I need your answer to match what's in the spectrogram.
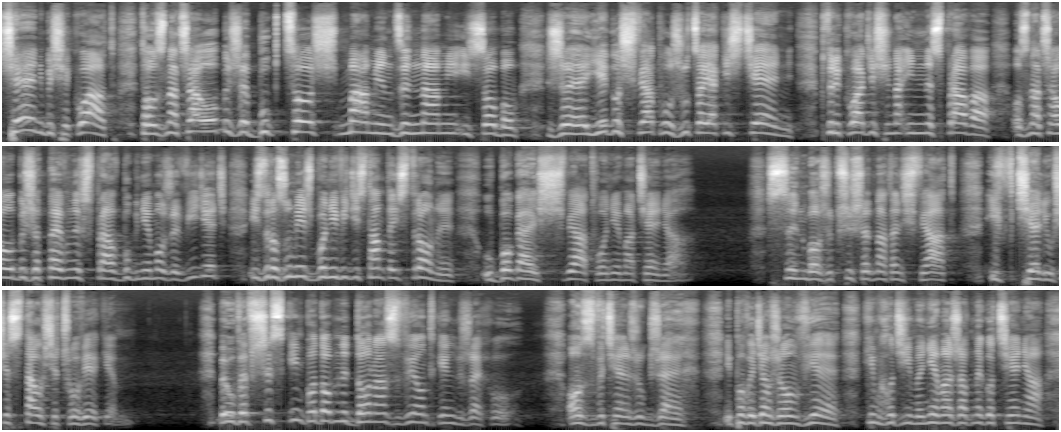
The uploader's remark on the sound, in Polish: Wykład nagrano podczas nabożeństwa w Kościele „Filadelfia” Bielsko Biała.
